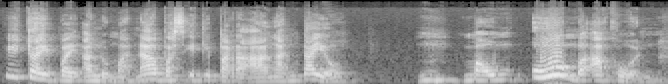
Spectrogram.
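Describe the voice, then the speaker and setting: A woman's voice: mid-range voice, big pitch swings, a little slow, slightly rough. A woman playing a touchy, grumbling older mother in a comedy radio drama. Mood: annoyed.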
